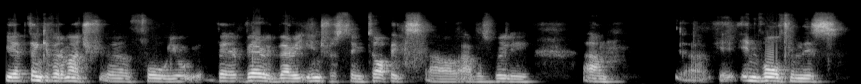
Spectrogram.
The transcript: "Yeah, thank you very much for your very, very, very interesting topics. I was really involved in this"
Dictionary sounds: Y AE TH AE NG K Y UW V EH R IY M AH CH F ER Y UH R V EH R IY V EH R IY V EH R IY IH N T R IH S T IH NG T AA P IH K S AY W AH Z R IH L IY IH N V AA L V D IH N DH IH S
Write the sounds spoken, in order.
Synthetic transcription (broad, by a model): Y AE TH AE NG K Y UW V EH R IY M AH CH F ER Y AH R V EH R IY V EH R IY V EH R IY IH N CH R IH S T IH NG T AA P IH K S AY W AH Z R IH L IY IH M V AA L V D IH N DH IH S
